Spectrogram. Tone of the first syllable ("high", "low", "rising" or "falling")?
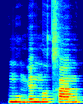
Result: falling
